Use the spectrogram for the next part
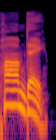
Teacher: Notice the level tone on that first syllable.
